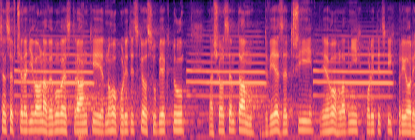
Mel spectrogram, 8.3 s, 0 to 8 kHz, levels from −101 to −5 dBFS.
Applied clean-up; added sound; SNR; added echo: none; Wind instrument, woodwind instrument; 7 dB; none.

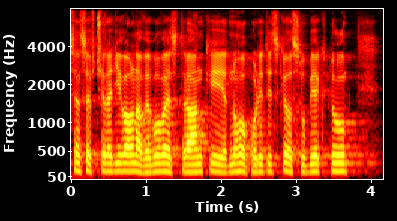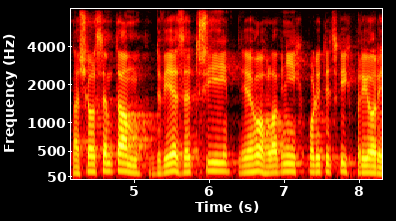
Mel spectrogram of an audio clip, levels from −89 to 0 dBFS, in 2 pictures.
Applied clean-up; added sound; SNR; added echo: neural mask model Resemble Enhance denoiser.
